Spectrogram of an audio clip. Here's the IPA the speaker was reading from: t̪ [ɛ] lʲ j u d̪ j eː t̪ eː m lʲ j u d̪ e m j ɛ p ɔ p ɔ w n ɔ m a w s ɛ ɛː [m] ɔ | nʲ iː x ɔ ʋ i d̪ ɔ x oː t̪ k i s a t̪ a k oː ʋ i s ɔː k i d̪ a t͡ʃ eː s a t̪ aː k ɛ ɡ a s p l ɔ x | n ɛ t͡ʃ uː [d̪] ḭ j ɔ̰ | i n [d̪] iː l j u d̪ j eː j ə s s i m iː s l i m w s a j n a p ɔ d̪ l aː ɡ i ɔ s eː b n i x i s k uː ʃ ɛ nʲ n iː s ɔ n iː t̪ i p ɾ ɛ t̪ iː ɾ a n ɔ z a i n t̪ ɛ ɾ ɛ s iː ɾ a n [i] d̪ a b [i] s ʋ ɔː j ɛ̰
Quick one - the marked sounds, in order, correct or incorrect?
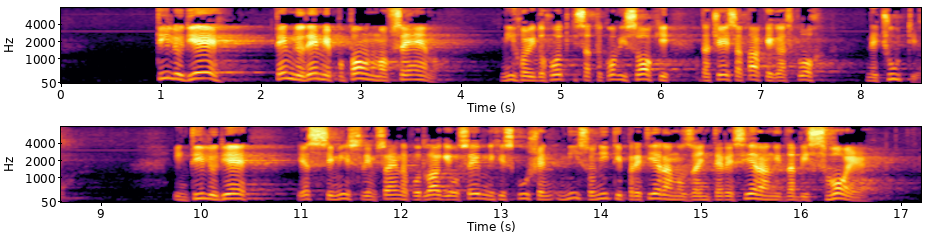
incorrect, incorrect, incorrect, incorrect, correct, correct

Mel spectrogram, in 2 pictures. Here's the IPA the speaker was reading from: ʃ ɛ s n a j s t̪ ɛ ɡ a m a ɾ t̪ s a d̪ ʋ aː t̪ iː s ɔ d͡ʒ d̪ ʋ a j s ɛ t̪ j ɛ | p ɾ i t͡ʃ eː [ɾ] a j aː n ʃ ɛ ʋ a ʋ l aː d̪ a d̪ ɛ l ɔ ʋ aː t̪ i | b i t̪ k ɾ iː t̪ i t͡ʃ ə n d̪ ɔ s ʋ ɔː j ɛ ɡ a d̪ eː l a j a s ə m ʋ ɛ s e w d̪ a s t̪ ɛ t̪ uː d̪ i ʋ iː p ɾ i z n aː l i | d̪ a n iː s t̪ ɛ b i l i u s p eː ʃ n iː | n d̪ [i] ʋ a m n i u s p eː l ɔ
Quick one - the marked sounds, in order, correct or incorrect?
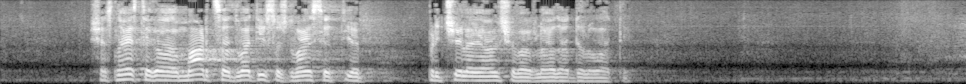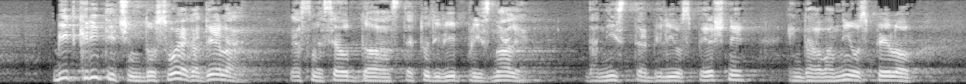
incorrect, incorrect

